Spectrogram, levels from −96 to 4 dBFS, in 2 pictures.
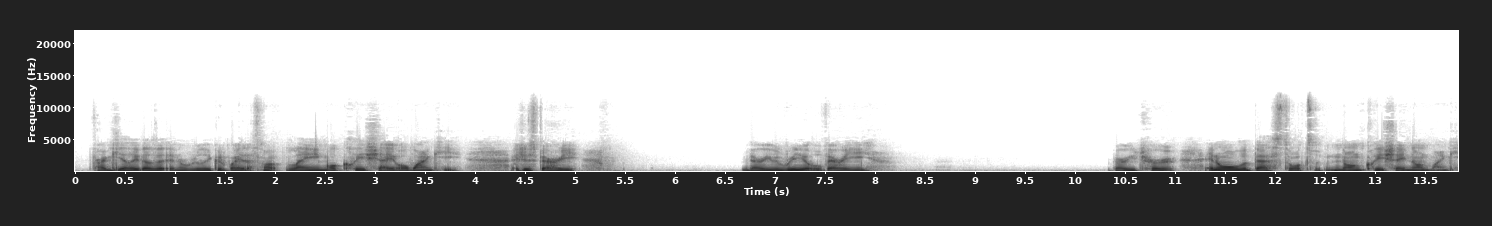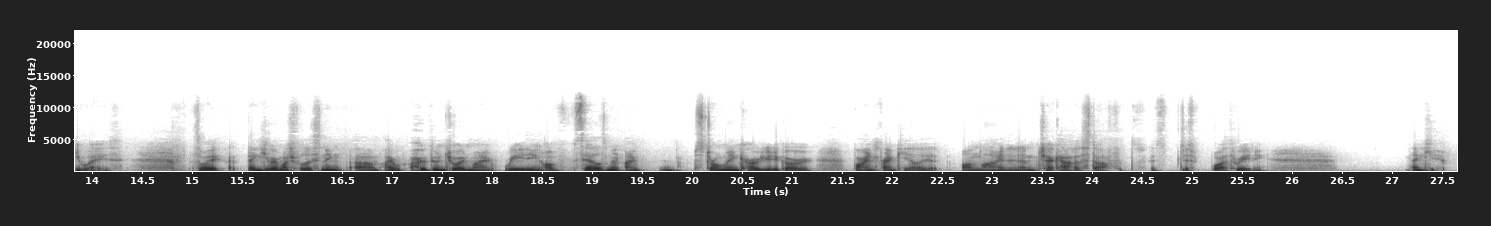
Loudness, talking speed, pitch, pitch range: -22 LUFS, 155 wpm, 95 Hz, 85-110 Hz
